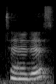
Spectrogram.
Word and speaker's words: tinnitus: And technically it's tinnitus, but you can pronounce it either way.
